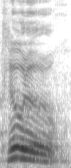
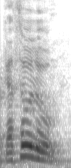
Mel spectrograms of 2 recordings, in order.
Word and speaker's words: Cthulhu: featuring curs captains of Kulu or cthulu I try to use the lovecraftian pronunciation of Kulu this is Pirates of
